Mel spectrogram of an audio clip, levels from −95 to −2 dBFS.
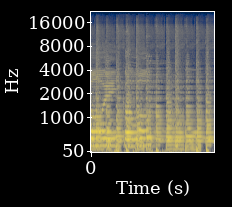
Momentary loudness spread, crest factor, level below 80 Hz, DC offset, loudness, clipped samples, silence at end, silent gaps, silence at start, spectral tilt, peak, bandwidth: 5 LU; 14 dB; -30 dBFS; under 0.1%; -15 LUFS; under 0.1%; 0 s; none; 0 s; -5.5 dB/octave; 0 dBFS; 19.5 kHz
